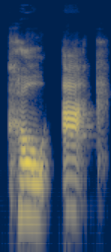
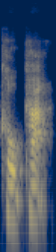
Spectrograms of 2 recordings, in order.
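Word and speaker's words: כוח: You would say ko-ak, not ko-ka. All right, ko-ak, ko-ak, ko-ak. So when you see that minus vowel underneath that ket, just remember ak and not ka. If it's at the end of a word, it's ak, not ka.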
